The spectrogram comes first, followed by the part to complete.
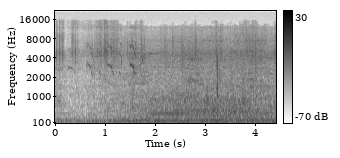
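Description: A steady low motor hum, most likely a vehicle's engine on the street, growing gradually louder. Over it, in the first second and a half, come a few short rising chirps like a small bird's.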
